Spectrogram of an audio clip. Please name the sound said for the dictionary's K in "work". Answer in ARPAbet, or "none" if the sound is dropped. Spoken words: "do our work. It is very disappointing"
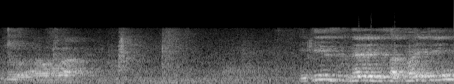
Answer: none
